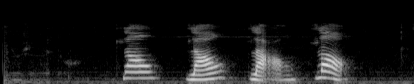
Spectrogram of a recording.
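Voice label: "Lao", Chinese syllable; Уроки фонетического блока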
